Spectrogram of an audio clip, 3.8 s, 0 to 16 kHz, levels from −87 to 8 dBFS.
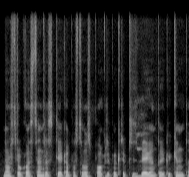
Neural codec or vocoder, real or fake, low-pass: autoencoder, 48 kHz, 128 numbers a frame, DAC-VAE, trained on Japanese speech; fake; 14.4 kHz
